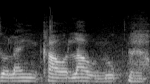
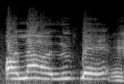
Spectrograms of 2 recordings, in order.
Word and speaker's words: Olayinka Olaolopin: Her name is Olayinka Olaolopin. Good to have you on Be This World. Thank you very much. I hope I didn't murder that name. Don't worry, my name is Olayinka Olaolopin. Olaolopin.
